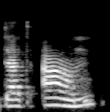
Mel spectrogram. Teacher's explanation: For example, if I say that ant, it's a hormiga, that ant. So we are linking T and the A, that ant. Also, we have linking R is the easiest example of this.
